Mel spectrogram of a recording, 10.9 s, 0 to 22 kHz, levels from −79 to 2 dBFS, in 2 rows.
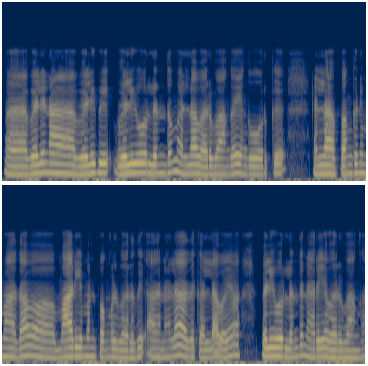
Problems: none marked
